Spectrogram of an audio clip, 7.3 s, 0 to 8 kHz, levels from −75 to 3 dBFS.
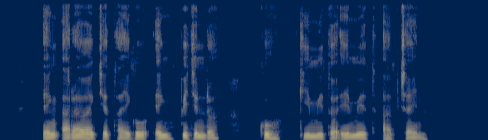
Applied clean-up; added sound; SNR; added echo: none; none; none; none.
